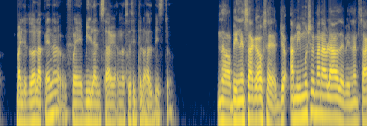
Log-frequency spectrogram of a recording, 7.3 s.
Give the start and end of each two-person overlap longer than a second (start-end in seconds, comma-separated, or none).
none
